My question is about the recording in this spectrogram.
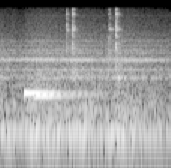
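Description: Near silence with two faint computer-mouse clicks about a second and a half second apart, and a faint steady tone lasting about a second.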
